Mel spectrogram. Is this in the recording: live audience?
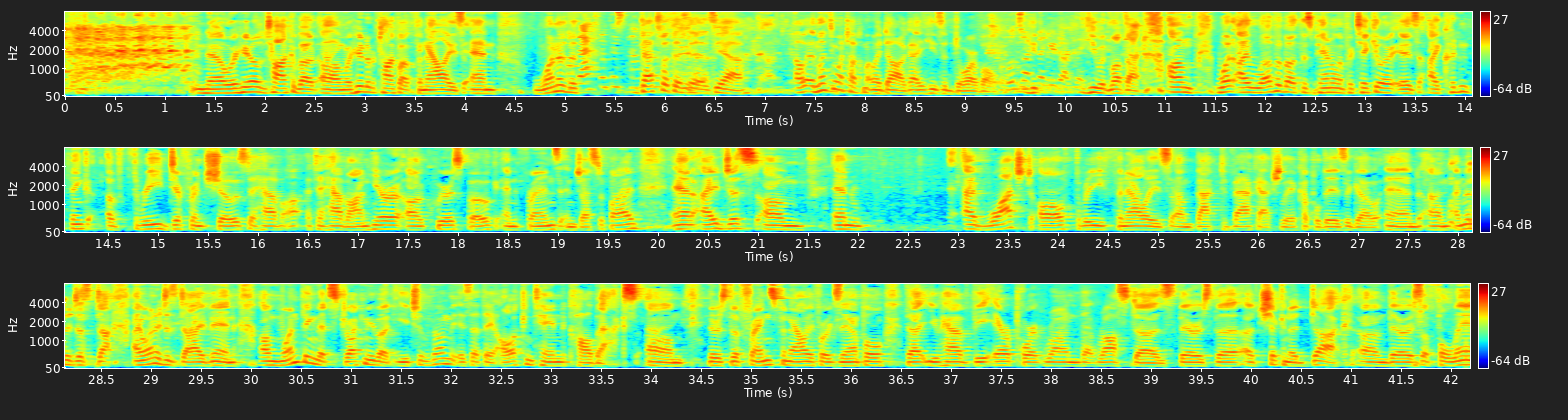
yes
